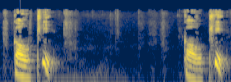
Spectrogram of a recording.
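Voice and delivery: "狗屁" said slowly and low, falling fourth tone; slow curse demo. Shown as a demonstration.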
